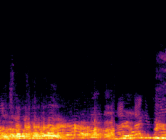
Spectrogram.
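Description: Several people talking over one another: mixed voices from a party group around a table.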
